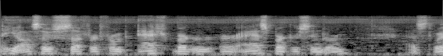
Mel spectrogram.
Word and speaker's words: Asperger: That being said, he also suffered from Asperger syndrome. That's the way it's pronounced, Asperger, but it's spelled Asperger, which is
